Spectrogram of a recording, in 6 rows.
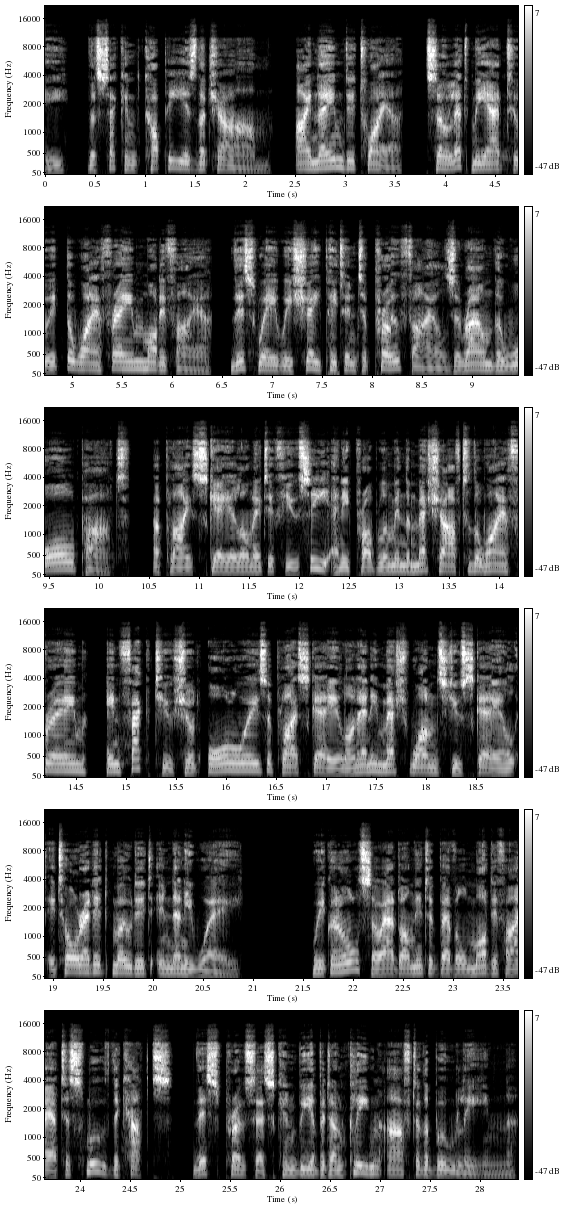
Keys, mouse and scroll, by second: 2.7-4.9 drag, 5.3 scroll up 1, 5.4-5.9 middle drag, 5.9-6.6 scroll up 3, 6.7 ctrl+a, 11.1-15.4 drag, 16.4-18.1 drag, 18.1-19.1 shift+middle drag, 19.1-19.5 scroll up 1, 19.9-21.7 drag, 23.8-25.9 shift+drag, 27.2-27.5 scroll down 1, 27.7 shift+h, 28.1-28.3 middle drag.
